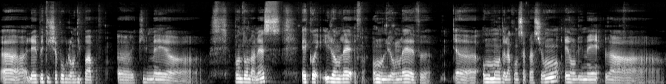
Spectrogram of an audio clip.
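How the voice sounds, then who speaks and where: A woman from Italy, a native Italian speaker with an Italian accent in French, giving informal spoken commentary in a halting way as she searches for words. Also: deep voice, fairly even intonation, darkish tone. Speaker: video commentator.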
